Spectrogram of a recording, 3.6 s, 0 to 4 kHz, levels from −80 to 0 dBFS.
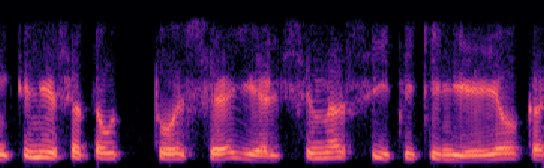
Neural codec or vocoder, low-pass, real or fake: none; 3.6 kHz; real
